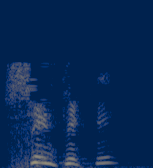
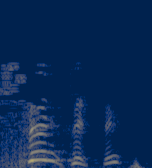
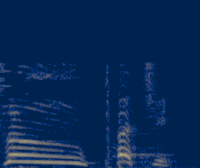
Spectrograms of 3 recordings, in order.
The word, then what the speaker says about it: Syntyche: And Syntyche, I read where Dr. H.A. Ironside used to mispronounce Syntyche just to get the emphasis across. He called her soon touchy.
